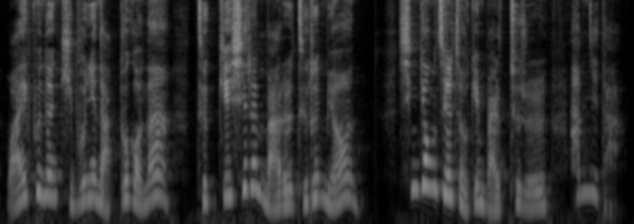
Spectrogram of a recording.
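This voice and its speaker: Woman with a lively, high-pitched reading voice. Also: moderate pace. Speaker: storytelling channel host. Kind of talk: reading a reader's post aloud.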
